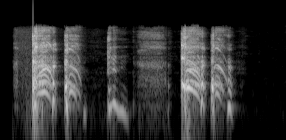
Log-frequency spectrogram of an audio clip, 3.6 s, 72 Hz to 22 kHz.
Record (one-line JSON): {"cough_length": "3.6 s", "cough_amplitude": 32768, "cough_signal_mean_std_ratio": 0.44, "survey_phase": "beta (2021-08-13 to 2022-03-07)", "age": "45-64", "gender": "Female", "wearing_mask": "No", "symptom_none": true, "smoker_status": "Ex-smoker", "respiratory_condition_asthma": false, "respiratory_condition_other": false, "recruitment_source": "REACT", "submission_delay": "19 days", "covid_test_result": "Negative", "covid_test_method": "RT-qPCR", "influenza_a_test_result": "Negative", "influenza_b_test_result": "Negative"}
